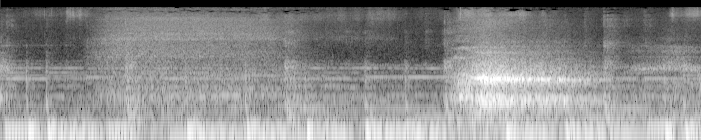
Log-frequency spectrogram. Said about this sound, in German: Nehme nochmal einen tiefen Atemzug.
